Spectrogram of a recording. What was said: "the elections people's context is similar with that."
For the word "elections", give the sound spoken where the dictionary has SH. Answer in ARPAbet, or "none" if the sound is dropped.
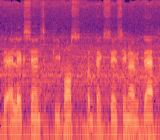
S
